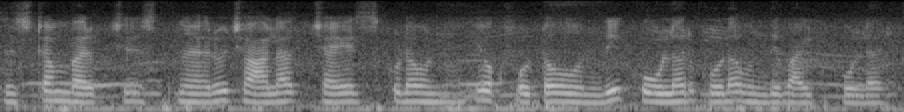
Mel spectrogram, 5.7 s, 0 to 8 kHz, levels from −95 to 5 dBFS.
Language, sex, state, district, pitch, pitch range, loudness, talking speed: Telugu, female, Andhra Pradesh, Guntur, 185 Hz, 180-195 Hz, -29 LUFS, 140 wpm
